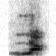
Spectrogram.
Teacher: और वायु बगल से निकलती है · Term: पार्श्विक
